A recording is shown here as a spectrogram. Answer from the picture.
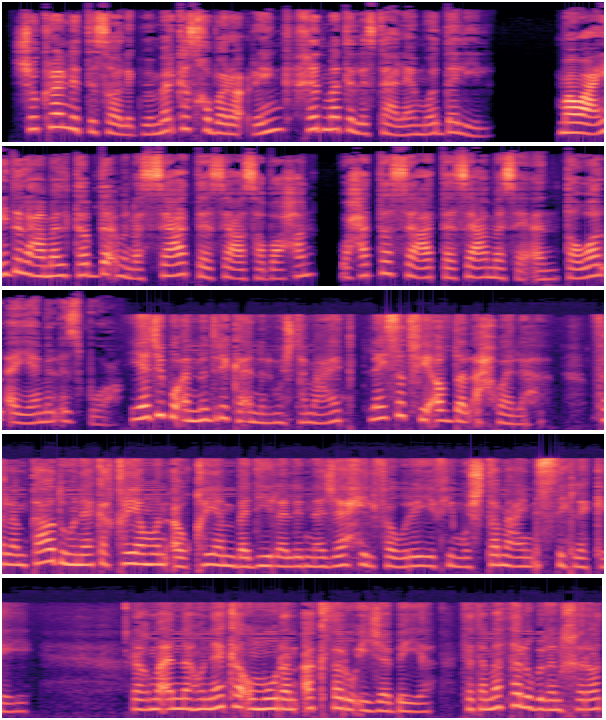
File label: Arabic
